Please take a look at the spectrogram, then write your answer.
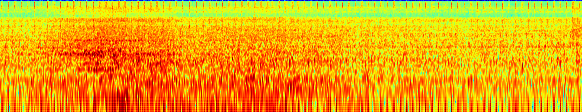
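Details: Honda Beat FI scooter that arrived completely dead, idling after a CDI/ECU replaced the dead one: steady, even idle thump with no misses, knocks or hunting; the engine runs smoothly and sounds healthy.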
